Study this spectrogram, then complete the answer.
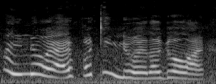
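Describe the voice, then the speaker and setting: High-pitched young woman, excitable slangy millennial chatter. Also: fast talker. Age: young adult. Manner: millennial-style slangy speech full of "like", "literally" and exclamations; switches between English and Arabic. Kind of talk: casual chat, vlogging with a friend. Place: outdoors on a public beach. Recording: noisy busy outdoor location, crowd around.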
